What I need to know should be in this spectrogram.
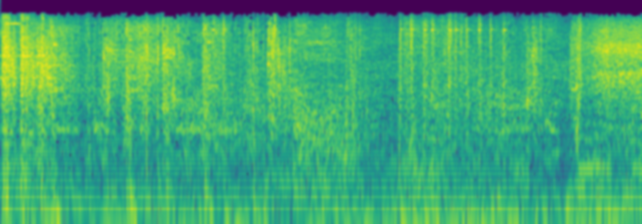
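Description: A heavy gun fires in rapid bursts.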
